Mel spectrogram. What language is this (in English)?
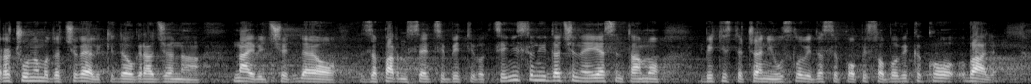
Serbian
